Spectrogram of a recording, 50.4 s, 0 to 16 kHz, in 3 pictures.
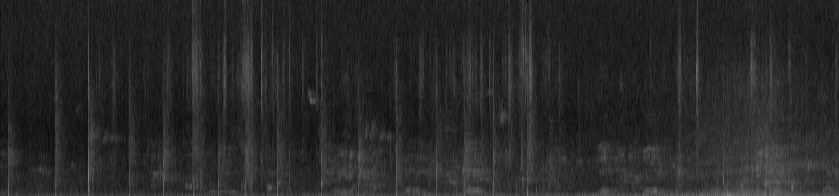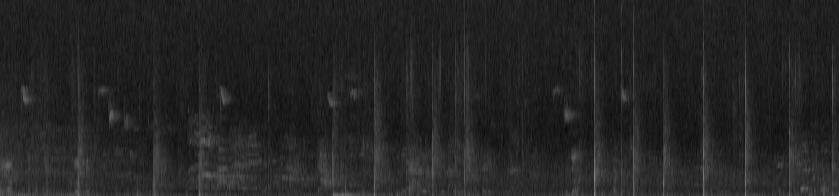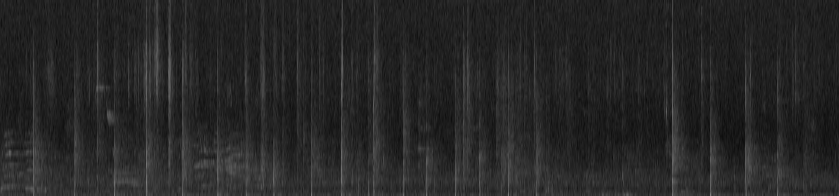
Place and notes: Rue des Amidonniers, Toulouse, France - Two guys play basketball
park, children playing, birds singing, crows
Two guys play basketball
Captation : Zoom H4N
